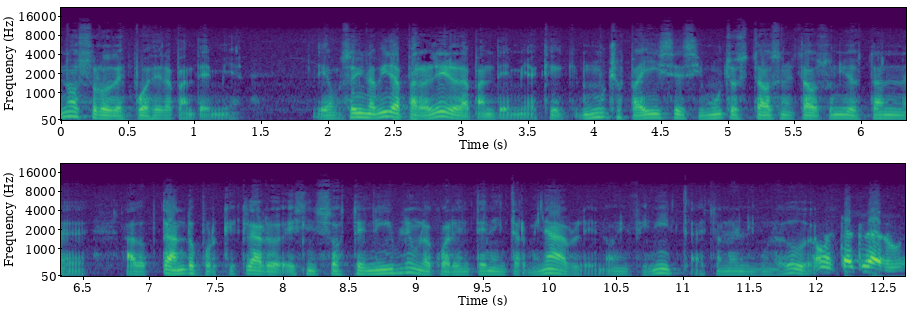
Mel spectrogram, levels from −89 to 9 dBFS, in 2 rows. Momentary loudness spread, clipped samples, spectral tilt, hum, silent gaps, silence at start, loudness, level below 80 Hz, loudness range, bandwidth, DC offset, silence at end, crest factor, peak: 14 LU; under 0.1%; -6.5 dB/octave; none; none; 0 s; -24 LUFS; -54 dBFS; 4 LU; 12.5 kHz; under 0.1%; 0 s; 16 dB; -8 dBFS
